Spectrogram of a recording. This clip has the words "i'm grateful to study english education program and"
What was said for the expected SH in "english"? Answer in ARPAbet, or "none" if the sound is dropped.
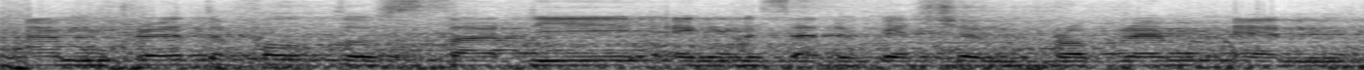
S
